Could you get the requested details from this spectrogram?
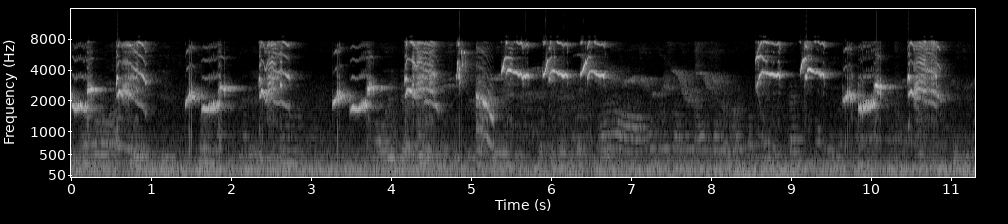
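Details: Oriental magpie-robin, black-breasted form, a caged 'masteran' bird used to prompt other birds to sing; loud varied phrases of harsh squawky notes and clear whistles around mid-high pitch, with short gaps between bursts.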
